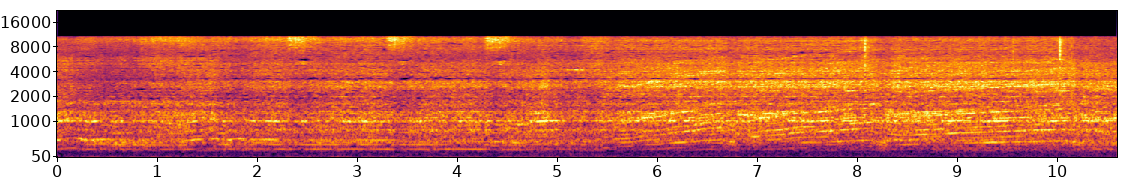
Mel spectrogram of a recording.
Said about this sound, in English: I'm just playing Forza 7 right now. So, let's just hear this beautiful Ferrari V12 real quick. I believe it's two laps and we're in the rain.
